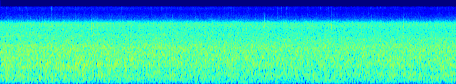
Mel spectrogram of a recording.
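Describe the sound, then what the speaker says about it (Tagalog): Dense, steady heavy rain in Bicol, Philippines, hissing loudly and evenly throughout, with no other sounds standing out. "makikita nyo kung gaano kalakas yung ulan dito"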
